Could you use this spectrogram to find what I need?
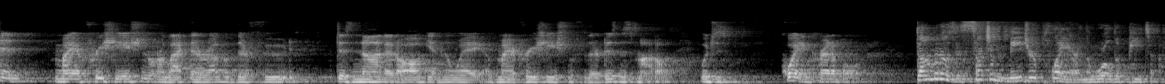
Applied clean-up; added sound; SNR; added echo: none; none; none; reverberation time 2.3 s.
